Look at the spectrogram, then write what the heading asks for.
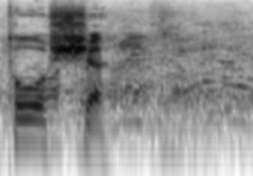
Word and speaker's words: Porsche: But in German, the E's pronounced. So Christina, right? Okay. And it's the same with Porsche. Porsche.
